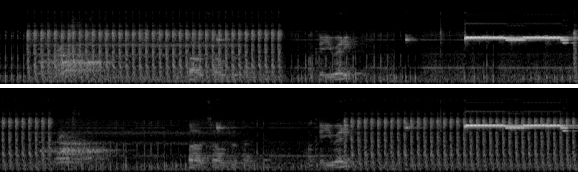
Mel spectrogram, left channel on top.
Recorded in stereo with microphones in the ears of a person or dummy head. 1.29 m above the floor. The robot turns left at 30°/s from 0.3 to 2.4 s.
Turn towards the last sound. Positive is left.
turn(degrees=0)  # may be behind; listen again after turning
